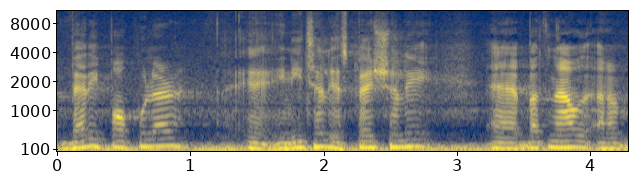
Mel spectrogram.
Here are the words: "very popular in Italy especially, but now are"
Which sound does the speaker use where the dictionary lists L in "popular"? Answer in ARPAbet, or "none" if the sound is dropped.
L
